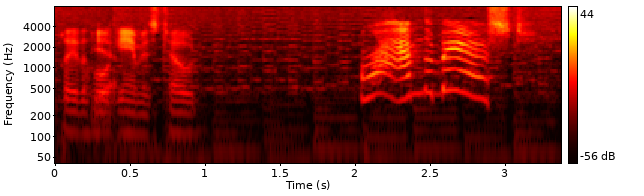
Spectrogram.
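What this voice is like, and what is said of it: Toad character voice impression. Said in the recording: “my Toad impression.”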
